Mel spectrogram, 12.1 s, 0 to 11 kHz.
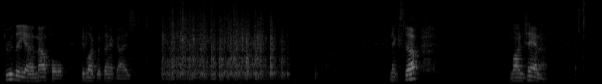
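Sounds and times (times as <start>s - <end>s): paper slips rustling in a container: 2.1s - 5.8s.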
